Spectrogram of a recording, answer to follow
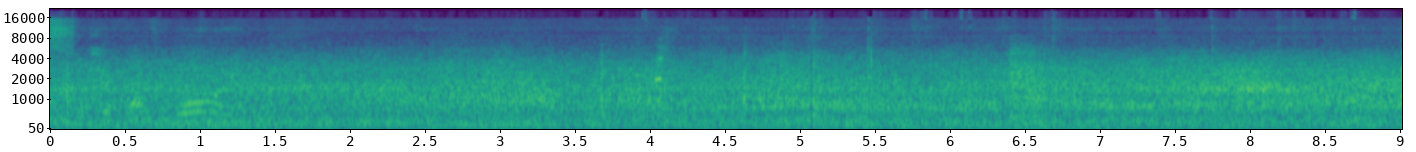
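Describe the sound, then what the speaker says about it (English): An Allegiant airliner taxis at LAX, its engines making a steady, moderately distant roar with faint wind noise over it. "Allegiant just rolling into the picture."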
